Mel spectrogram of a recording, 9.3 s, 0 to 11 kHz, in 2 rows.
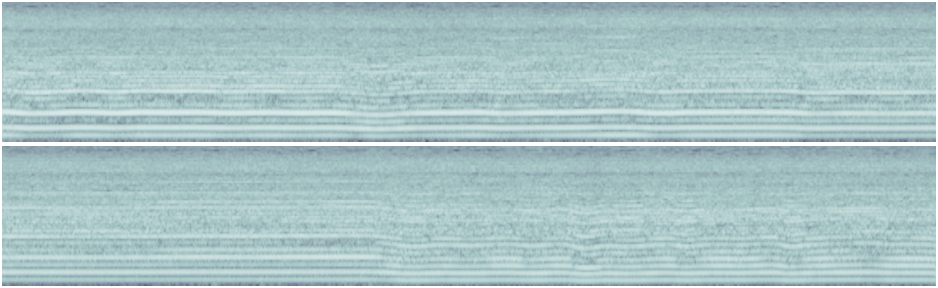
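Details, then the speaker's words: Refurbished Husqvarna 435 chainsaw: steady high buzz that dips and labours slowly through the log, burning the wood; cutting poorly, owner suspects a dull chain. "so jesus christ i think that's burned it burnt through it burnt right through it"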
